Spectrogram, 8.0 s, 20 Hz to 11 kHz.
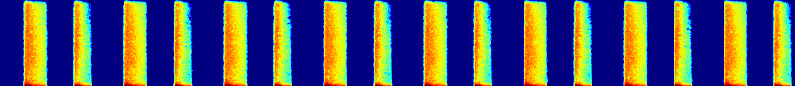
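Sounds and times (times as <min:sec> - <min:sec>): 
inverted two-beat rhythm: 0:00.3 - 0:07.9.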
